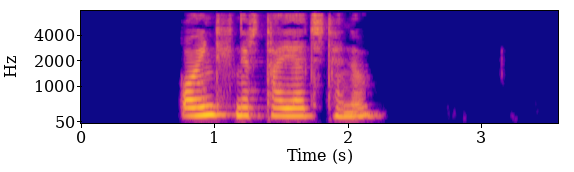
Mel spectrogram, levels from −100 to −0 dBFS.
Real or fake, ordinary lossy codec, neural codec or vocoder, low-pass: real; MP3, 64 kbps; none; 7.2 kHz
